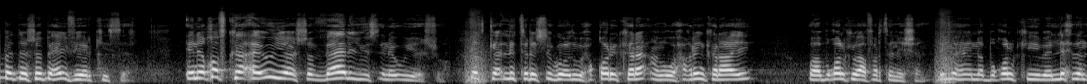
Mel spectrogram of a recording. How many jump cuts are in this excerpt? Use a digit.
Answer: 2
